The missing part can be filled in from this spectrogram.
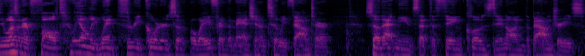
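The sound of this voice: Using a put-on character voice that is nasal and fairly low in pitch, a man speaks at a moderate pace over clear background noise.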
